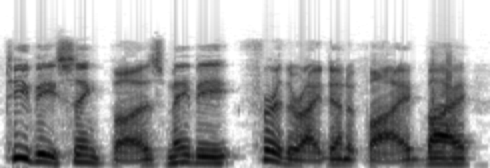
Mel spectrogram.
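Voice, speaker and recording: Lo-fi, slow-paced male narrator. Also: mid-range voice, animated. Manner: formal, measured, articulate delivery. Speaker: narrator of an instructional audio guide. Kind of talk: scripted educational narration. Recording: dull, lo-fi 1980s tape recording.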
